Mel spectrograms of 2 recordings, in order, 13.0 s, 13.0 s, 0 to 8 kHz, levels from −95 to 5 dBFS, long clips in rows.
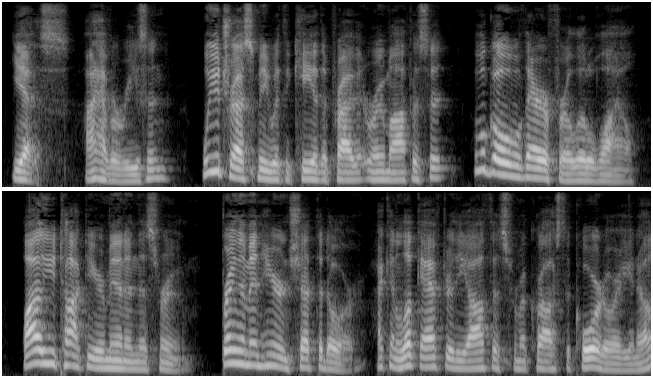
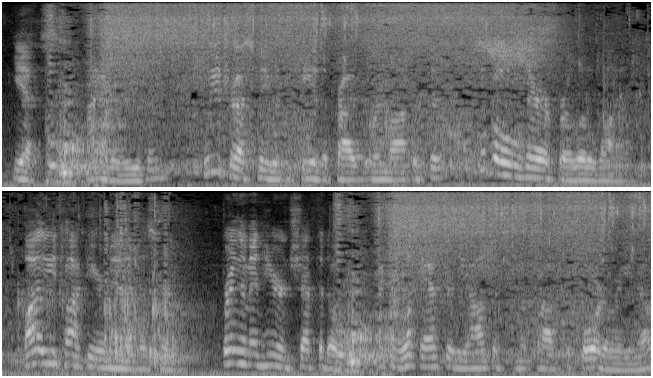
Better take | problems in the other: first | background sound (Toilet flush); 2 dB below the speech // room echo; dies away in 0.1 s

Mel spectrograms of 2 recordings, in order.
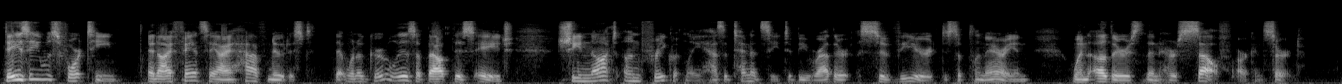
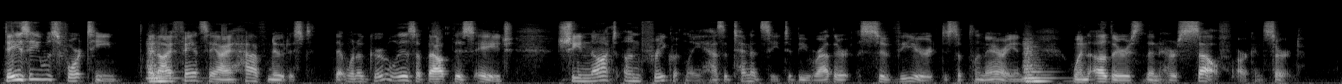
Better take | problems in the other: first | background sound (Bowed string instrument); 3 dB below the speech

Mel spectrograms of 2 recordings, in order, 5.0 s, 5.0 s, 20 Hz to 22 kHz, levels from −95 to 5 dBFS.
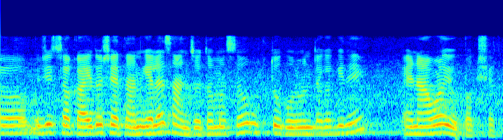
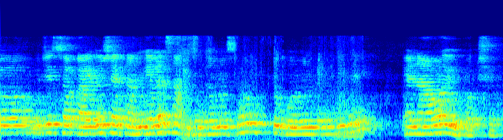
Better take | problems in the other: first | noise reduction (neural separator model SepFormer DNS4)

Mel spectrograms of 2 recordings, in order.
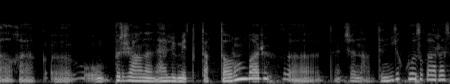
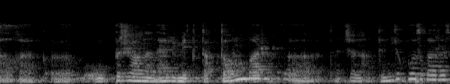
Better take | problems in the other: first | room echo; dies away in 0.9 s

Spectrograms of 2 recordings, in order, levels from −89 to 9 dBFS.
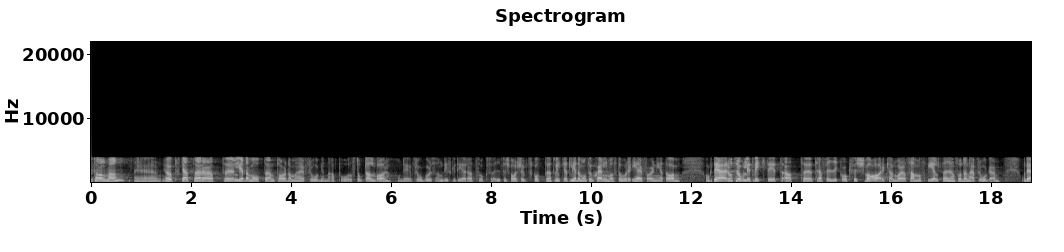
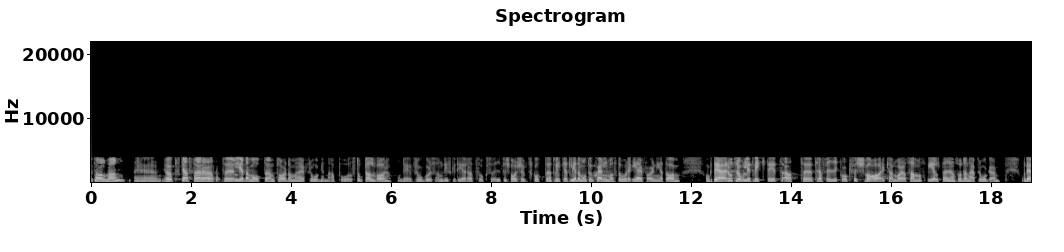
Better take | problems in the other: first | noise reduction (classical method spectral subtraction)

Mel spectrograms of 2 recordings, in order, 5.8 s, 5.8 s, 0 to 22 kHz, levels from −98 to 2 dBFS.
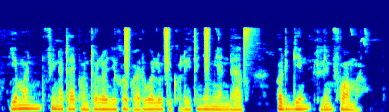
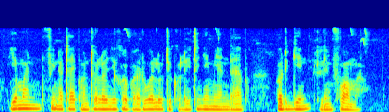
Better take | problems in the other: second | noise reduction (classical method Wiener filter)

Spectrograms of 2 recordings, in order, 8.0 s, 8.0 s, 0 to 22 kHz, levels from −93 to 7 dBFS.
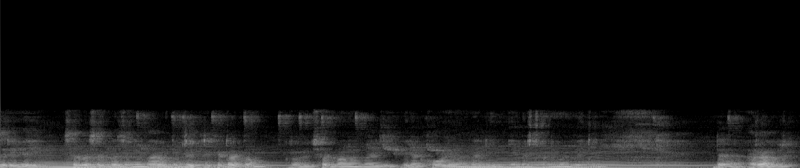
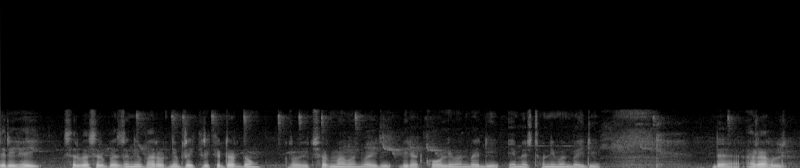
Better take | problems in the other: second | background sound (Bowed string instrument); 4 dB below the speech // room echo; dies away in 0.4 s

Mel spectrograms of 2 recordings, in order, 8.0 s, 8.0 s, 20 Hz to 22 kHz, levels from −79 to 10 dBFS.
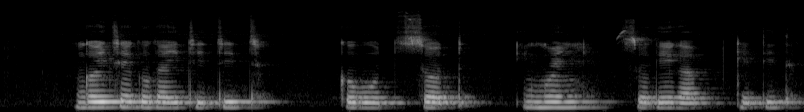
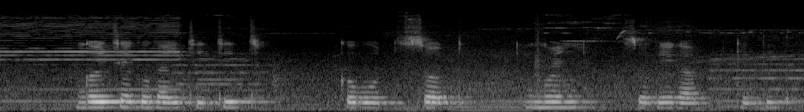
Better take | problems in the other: first | background sound (Traffic noise, roadway noise / Vehicle horn, car horn, honking); 15 dB below the speech

